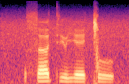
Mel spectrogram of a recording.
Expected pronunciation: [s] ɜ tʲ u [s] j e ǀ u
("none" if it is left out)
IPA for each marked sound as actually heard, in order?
s, none

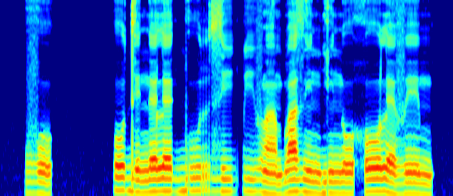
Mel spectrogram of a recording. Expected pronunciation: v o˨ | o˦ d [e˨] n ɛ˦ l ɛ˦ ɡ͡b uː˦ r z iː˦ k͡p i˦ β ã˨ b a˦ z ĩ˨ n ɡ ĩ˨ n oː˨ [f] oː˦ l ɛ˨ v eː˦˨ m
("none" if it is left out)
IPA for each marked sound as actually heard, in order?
e˨, h

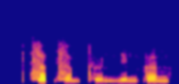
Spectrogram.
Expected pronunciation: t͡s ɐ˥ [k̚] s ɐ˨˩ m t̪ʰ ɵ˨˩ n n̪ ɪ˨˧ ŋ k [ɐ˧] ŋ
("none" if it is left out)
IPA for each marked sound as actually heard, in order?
t̚, ɐ˧

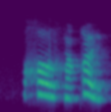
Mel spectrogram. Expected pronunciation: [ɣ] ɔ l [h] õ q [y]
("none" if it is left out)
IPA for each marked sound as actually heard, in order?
χ, x, y

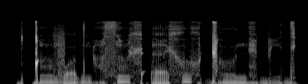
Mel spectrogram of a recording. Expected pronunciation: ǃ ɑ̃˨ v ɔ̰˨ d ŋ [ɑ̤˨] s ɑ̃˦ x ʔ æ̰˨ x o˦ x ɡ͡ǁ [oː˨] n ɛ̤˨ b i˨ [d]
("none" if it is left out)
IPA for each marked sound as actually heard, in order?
ɑ̤˨, oː˨, d

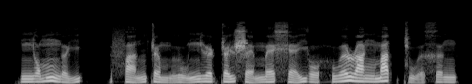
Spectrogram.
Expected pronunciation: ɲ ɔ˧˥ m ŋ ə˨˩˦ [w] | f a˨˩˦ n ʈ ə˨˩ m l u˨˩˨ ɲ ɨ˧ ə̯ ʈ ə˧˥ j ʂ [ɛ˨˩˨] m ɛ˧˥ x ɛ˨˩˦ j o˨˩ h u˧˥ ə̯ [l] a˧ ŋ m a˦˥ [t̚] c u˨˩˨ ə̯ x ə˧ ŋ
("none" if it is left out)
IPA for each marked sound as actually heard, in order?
j, ɛ˨˩˨, ɹ, t̚

